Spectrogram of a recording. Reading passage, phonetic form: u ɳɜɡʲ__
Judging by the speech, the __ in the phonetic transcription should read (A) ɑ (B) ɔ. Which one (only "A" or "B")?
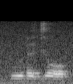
B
